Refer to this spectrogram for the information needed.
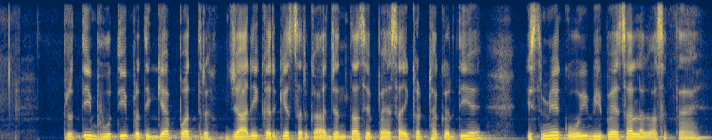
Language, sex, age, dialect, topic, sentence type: Hindi, male, 18-24, Kanauji Braj Bhasha, banking, statement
